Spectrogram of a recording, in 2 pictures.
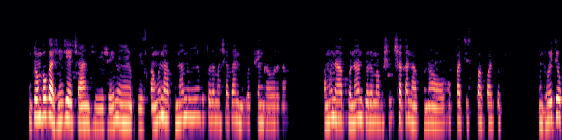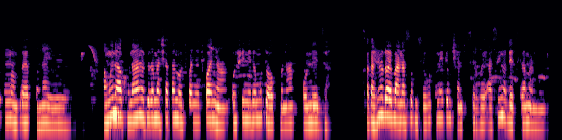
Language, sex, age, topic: Ndau, female, 25-35, health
